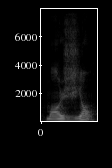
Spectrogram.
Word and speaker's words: mangeons: You want to keep the E because this way it would sound like mangeons, mangeons.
